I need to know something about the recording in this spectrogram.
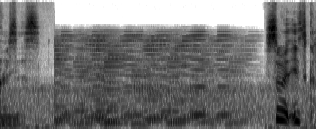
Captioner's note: electronic computer sounds playing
